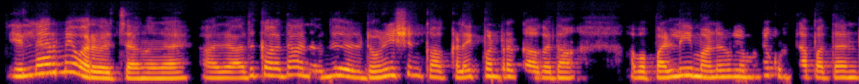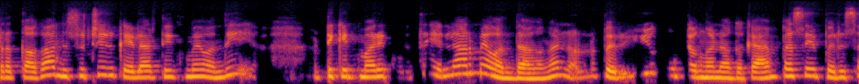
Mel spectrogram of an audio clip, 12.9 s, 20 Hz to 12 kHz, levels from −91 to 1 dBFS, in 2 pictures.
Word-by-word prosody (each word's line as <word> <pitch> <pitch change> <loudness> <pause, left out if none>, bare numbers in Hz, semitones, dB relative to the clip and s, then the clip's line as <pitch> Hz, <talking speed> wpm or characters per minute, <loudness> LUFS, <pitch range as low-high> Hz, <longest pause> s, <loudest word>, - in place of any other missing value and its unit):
எல்லாருமே 360 +9 +3
வர 225 -4 +7
வச்சாங்கங்க. 185 0 +1 0.3
அது 200 0 0
அதுக்காக 265 +6 0
தான் 295 0 0
அந்த 255 -4 -3
வந்து 245 +5 -1 0.2
டொனேஷன்கா 260 +3 +1
க - - -17
கலெக்ட் 225 +2 -1
பண்றக்காக 235 -4 0
தான். 200 0 -1 0.4
அப்போ 205 0 0
பள்ளி 235 +6 +3
மாணவர்கள 230 +1 +1
மட்டும் 275 +5 -7
கொடுத்தா 225 -2 -4
பத்தாதுன்றதுக்காக 210 0 -1
அந்த 260 -4 +1
சுற்றி 260 +3 -3
இருக்கிற 260 -6 -1
எல்லாத்துக்குமே 230 +2 -1
வந்து 230 +8 0 0.7
டிக்கெட் 240 -1 +1
மாரி 230 +2 +3
குடுத்து 200 +10 -17
எல்லோருமே 330 +4 -1
வந்தாங்கங்க. 185 +4 +2
நல்ல 215 +4 -8
பெரிய 255 - -1
கூட்டங்க 230 -5 -1
நாங்க 190 -1 -1
கேம்பஸே 255 +6 +1
பெருசு 215 0 -1
230 Hz, 165 wpm, -21 LUFS, 210-260 Hz, 0.7 s, வர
